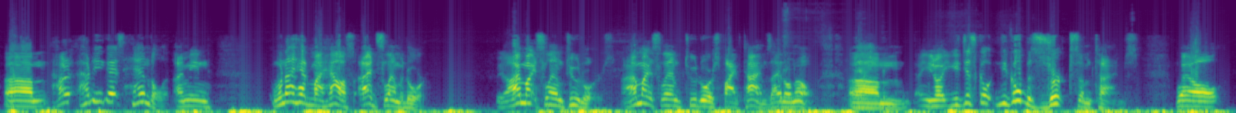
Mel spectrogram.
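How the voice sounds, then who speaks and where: A man's voice: high voice, very animated, normal speed, highs cut off. A man hosting a casual podcast chat, asking questions in a joking, colloquial way. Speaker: podcast host.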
